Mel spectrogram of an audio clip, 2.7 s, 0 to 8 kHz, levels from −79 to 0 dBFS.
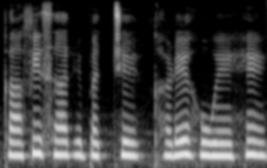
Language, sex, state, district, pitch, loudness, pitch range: Hindi, female, Madhya Pradesh, Bhopal, 230 Hz, -13 LUFS, 225-240 Hz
